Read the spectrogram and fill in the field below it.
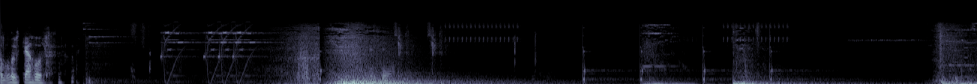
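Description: Electronic menu chimes ring out.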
